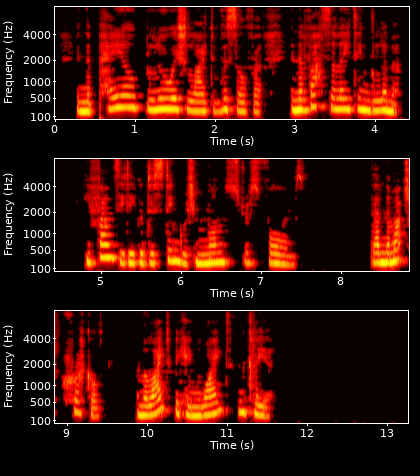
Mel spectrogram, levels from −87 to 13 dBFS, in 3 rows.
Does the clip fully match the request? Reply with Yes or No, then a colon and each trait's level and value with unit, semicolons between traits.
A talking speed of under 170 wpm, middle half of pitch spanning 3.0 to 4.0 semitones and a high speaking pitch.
Yes: slow, 135 wpm; average, 3.4 semitones; high, 220 Hz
